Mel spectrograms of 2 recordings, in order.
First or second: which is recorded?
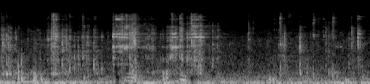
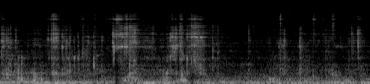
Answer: first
